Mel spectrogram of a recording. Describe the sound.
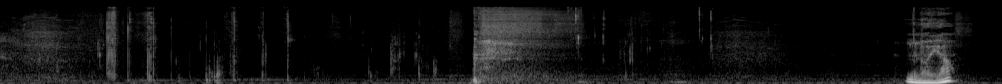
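A screw cap twisted off a bottle of alcohol-free Radler gives a short crackling, hissing burst amid scattered quiet handling clicks.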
